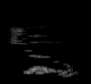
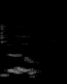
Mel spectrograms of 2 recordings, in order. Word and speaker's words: Zhou: which is spelled C-H-O-A in English, but it's Zhou, pronounced Zhou, and the Qin, spelled Q-I-N on this map,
